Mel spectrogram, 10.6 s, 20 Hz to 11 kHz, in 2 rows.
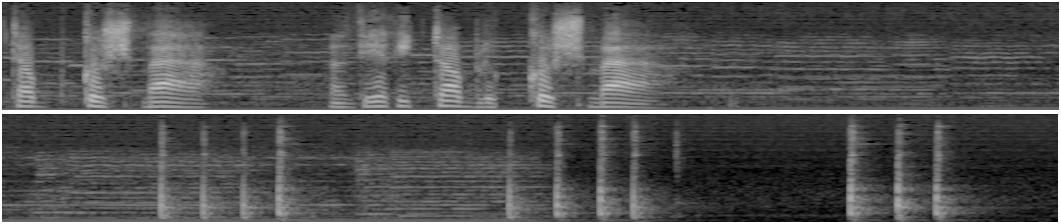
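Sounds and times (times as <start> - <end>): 
speech: 0.0 - 3.4
low steady hum: 0.0 - 10.5
knocking on a door: 6.0 - 6.9, 7.8 - 8.6, 9.5 - 10.2.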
